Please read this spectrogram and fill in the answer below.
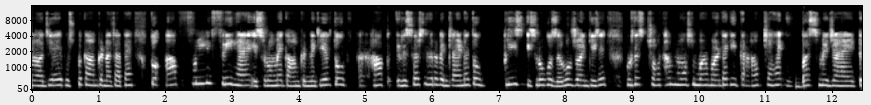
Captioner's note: speaking in foreign language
